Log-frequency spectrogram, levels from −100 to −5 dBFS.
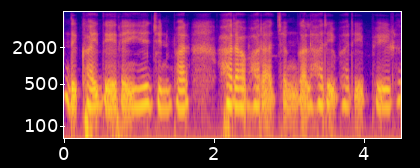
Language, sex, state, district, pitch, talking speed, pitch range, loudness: Hindi, female, Bihar, Gopalganj, 220 Hz, 145 wpm, 205-230 Hz, -19 LUFS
